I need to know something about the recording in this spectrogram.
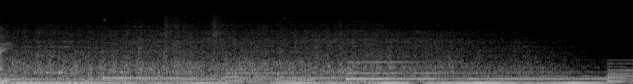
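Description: A train rolls steadily along the rails, a continuous heavy rumble with a low droning hum running through it, fairly loud, cutting off abruptly near the end.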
